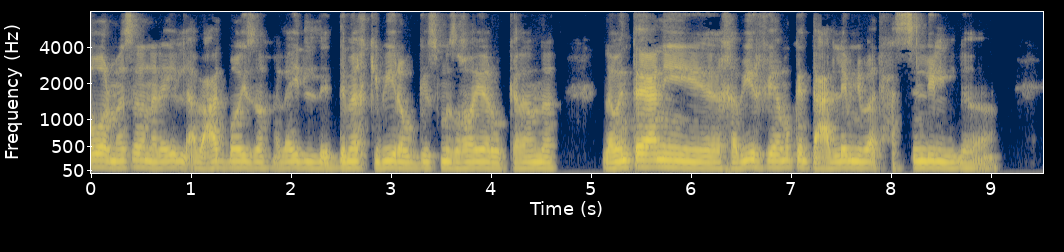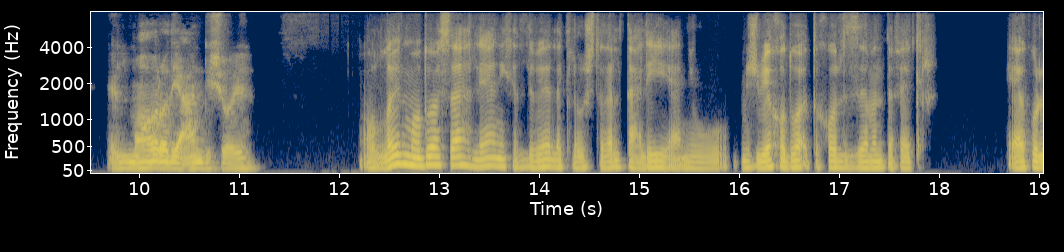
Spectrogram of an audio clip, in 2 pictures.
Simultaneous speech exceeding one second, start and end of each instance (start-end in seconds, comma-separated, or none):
none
